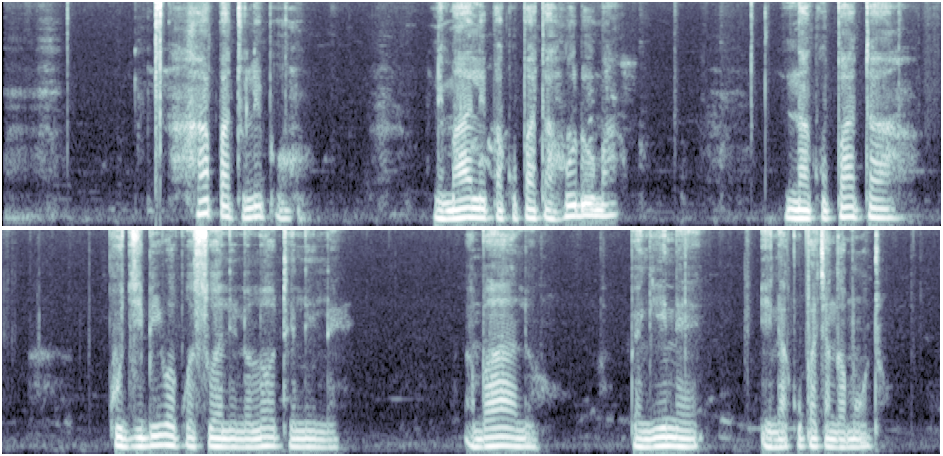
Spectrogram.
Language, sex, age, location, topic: Swahili, male, 18-24, Kisumu, government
